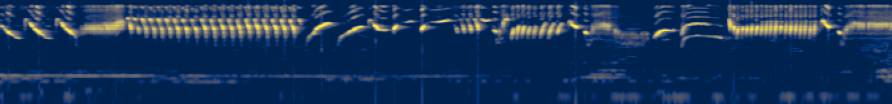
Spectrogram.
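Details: Long song of a canary, said to push rivals into joining in: high rolling trills alternating with sweeping up- and down-slurred whistles and buzzy rattles, with a faint steady low hum underneath.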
